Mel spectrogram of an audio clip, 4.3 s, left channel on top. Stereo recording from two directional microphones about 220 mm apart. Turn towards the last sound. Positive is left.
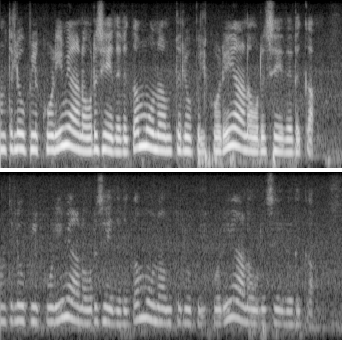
turn(degrees=40)  # may be behind; listen again after turning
